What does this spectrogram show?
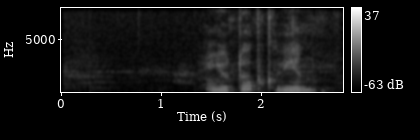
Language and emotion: Russian, sad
